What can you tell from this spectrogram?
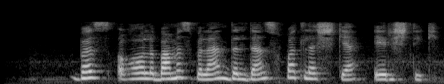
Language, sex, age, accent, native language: Uzbek, female, 18-24, Buxoro, Uzbek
